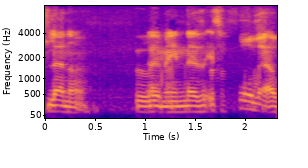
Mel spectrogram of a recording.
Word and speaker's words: Leno: was signing Leno but I've heard five different pronunciations this week I've heard Alou no lino Leano la know so I think what it is and this is all coming from top sport Tony so it's in your country it's learner I mean that's all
